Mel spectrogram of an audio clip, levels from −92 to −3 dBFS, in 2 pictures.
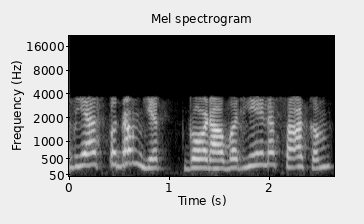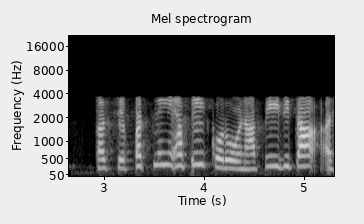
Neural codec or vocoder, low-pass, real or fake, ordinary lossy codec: codec, 24 kHz, 3 kbps, HILCodec; 3.6 kHz; fake; none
